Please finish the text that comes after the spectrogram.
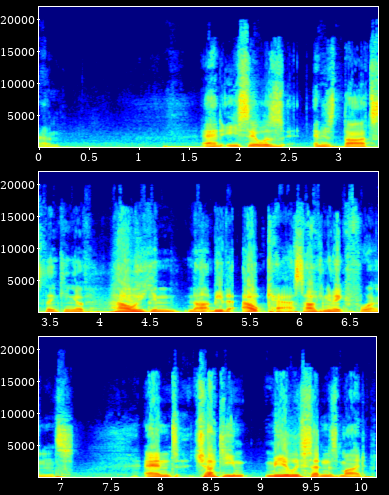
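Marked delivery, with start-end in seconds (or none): none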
